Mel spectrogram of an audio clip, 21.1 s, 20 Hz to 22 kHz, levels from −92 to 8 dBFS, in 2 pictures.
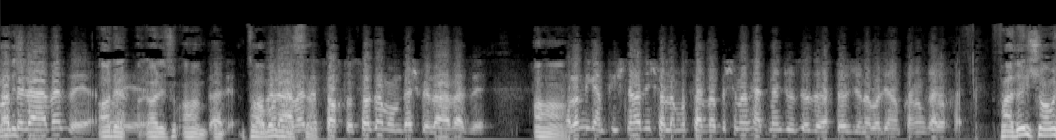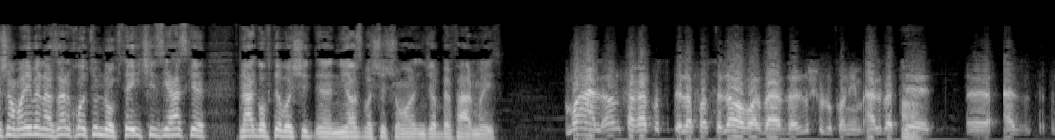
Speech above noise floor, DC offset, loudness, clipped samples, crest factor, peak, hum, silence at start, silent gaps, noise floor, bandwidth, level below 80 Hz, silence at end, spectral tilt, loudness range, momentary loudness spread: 48 dB; under 0.1%; -17 LUFS; under 0.1%; 16 dB; 0 dBFS; none; 0 s; none; -65 dBFS; 10.5 kHz; -44 dBFS; 0.3 s; -6 dB/octave; 4 LU; 10 LU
